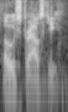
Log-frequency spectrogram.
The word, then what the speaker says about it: Ostrowski: Ostrowski.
